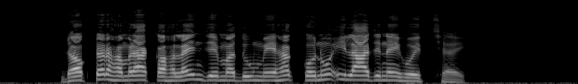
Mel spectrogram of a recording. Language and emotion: Maithili, sad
